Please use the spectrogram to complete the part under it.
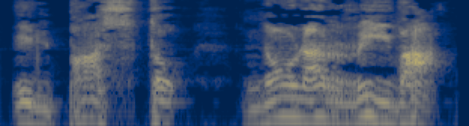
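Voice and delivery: slow, loud rough sailor voice; a hearty sailor, loud and slow; gruff harpooner Ned. Acted. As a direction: play the blunt Canadian harpooner, drawn out. Ned Land's voice in dialogue.

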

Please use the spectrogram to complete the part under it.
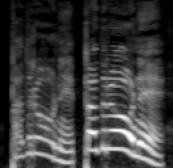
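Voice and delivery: high cry to the master, rising to a shout; frightened servant calling out; alarmed stammer. Acted. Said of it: "balbettò il Maharatto".

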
